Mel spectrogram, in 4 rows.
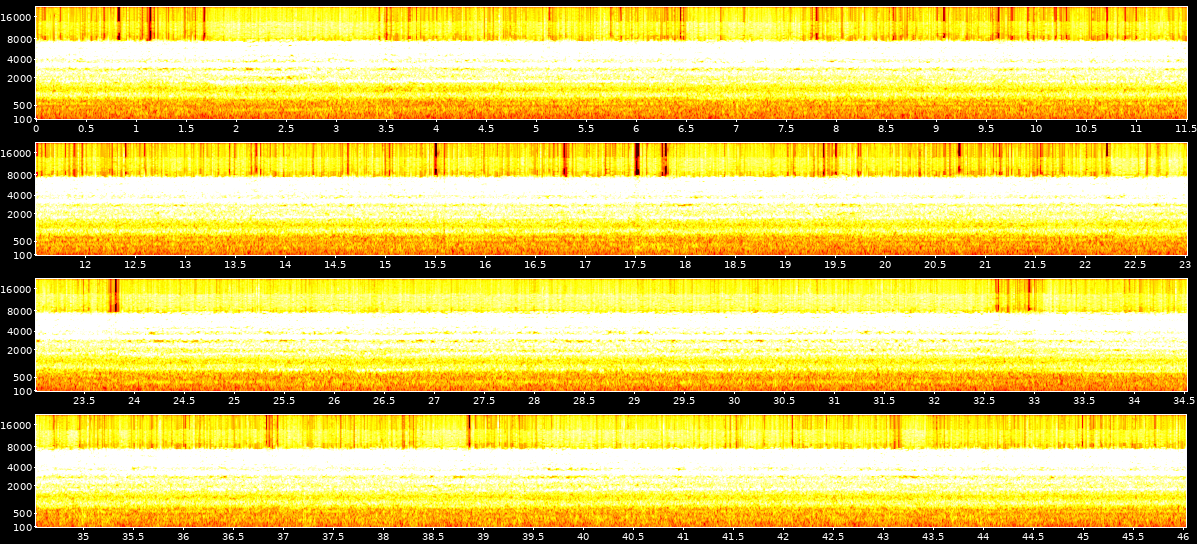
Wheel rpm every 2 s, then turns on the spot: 230, 220, 230, 230, 240, 240, 240, 230, 230, 230, 230, 230, 210, 210, 210, 210, 210, 220, 240, 220, 230, 230, 230.
none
